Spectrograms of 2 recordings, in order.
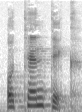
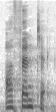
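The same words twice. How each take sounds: First: The first vowel sounds like "oh". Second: The first vowel sounds like "ah". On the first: The speaker calls it wrong. "I said O instead of A" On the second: The speaker calls it right. "A A is the A as in father"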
